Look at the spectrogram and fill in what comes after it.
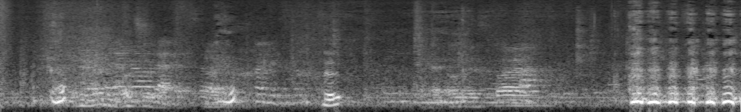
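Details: A child with croup makes voiced sounds ending in a burst of rhythmic, raspy, wheezing, Mutley-like laughter: a stridorous croup laugh.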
